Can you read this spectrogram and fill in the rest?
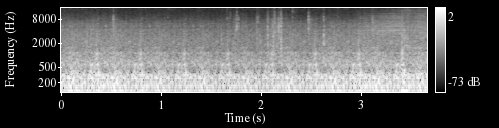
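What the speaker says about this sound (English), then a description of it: "that boat noise is annoying me already" A steady, droning boat engine rumble in Payday 2's Train Heist runs unbroken throughout, low and constant, with faint clicks and a brief tonal blip near the end.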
